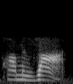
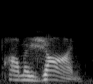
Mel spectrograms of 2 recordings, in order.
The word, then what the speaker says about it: Parmesan: But the true spelling and the true speaking of it is with the Z. You pronounce it Parmesan. What? Okay. Now, in America, we pronounce it Parmesan because we tend to change the dialect of the words that we see.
